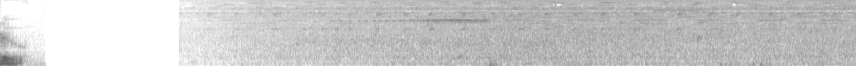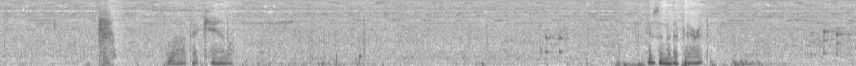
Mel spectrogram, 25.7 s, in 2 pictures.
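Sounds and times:
rainforest ambience at a river tributary upriver from Curimana, Peru: 2.7s - 25.6s
rainforest insects: 2.7s - 25.6s
speech: 15.4s - 16.7s, 22.6s - 24.1s.

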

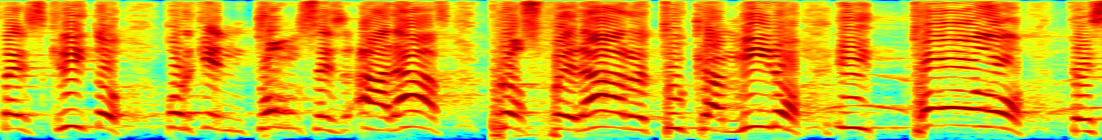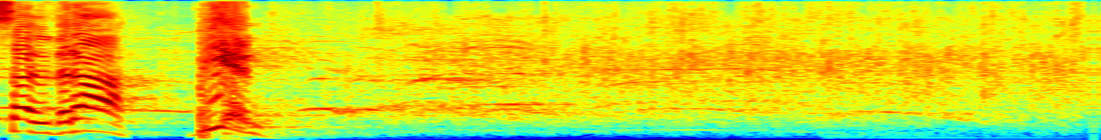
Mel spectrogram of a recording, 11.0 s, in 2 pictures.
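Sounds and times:
speech: 0.1s - 7.0s
audience applause: 6.2s - 11.0s.

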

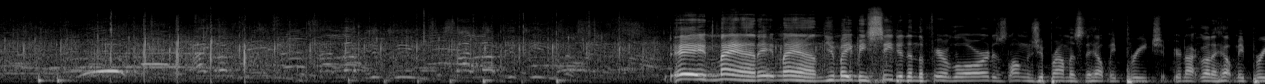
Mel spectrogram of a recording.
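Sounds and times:
audience clapping: 0.0s - 9.5s
speech: 0.4s - 0.7s, 6.8s - 12.6s.

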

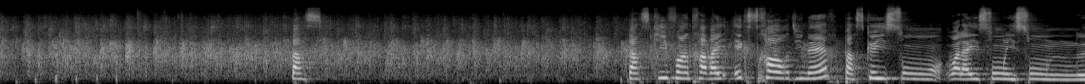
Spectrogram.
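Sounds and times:
audience applause: 0.0s - 8.2s
speech: 3.0s - 3.2s, 6.3s - 10.8s.

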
